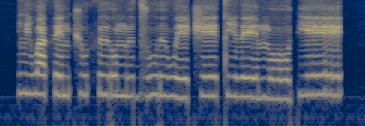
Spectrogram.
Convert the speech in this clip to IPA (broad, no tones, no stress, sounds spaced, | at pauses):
l i w a θ e n t͡ʃ u θ ɨ ɾ o m ɨ d͡z u ɾ ɨ w e t͡ʃ eː t i ð eː m oː pʲ eː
